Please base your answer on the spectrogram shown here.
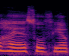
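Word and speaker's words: Hagia Sophia: ठीक है, इसको हाया सोफिया पढ़ना है, आपने जी को साइलेंट करना है।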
